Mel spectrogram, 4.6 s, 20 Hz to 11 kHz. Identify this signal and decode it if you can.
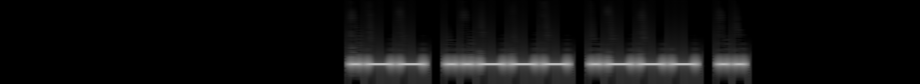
Morse code, heard as a keyed tone, about 30 wpm, 700 Hz. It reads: W2JI
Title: USA Call Signs - 4 Characters - Repeated 2x - 30wpm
